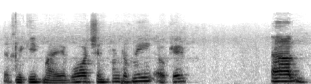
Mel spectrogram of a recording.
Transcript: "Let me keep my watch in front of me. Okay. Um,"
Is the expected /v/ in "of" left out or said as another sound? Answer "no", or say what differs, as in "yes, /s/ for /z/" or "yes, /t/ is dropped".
no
